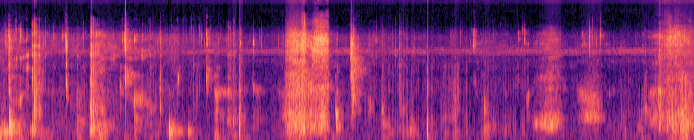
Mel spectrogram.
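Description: Close-miked chewing and lip smacking of rice and food eaten by hand, many small wet clicks, with two short noisy breaths: one about three seconds in, one near the end.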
